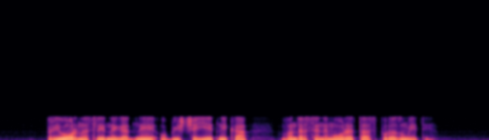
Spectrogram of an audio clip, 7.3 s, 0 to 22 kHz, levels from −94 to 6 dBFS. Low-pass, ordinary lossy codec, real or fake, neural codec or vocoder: 3.6 kHz; none; real; none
